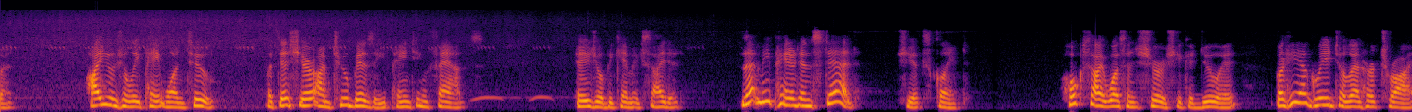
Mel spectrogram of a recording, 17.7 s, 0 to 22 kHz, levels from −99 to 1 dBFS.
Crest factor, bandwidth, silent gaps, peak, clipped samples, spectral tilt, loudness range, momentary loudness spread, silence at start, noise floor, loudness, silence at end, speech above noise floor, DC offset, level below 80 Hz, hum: 18 dB; 13 kHz; none; -6 dBFS; under 0.1%; -7.5 dB/octave; 4 LU; 9 LU; 0 s; -75 dBFS; -23 LUFS; 0 s; 53 dB; under 0.1%; -82 dBFS; none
